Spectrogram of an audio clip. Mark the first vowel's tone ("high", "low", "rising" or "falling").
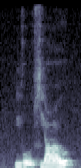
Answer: low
